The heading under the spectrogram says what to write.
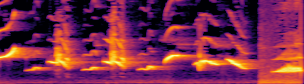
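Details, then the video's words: White-rumped shama, a forest-sourced bird, singing a varied song used to prompt other shamas to sing: rich whistled phrases mixing rising and falling notes with sharp high chips, about two phrases a second, ending in a brief noisy burst. "SUARA BURUNG KACER ISIAN BANYAK !! PANCINGAN UNTUK BURUNG KACER BAHAN HUTAN || VOICE OF KACER"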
